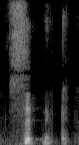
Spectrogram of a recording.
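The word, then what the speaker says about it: Sytnyk: guy artem how do you say his name sitnik okay he's the first director and what's great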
